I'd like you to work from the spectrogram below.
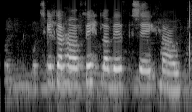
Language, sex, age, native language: Icelandic, female, 15, Icelandic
